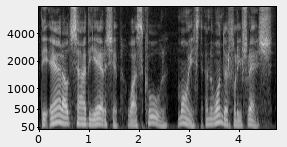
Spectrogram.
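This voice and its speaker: A man reading a scripted adventure story as narrator in a measured way. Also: mid-range voice, animated, warm tone, no echo, studio quality. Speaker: audiobook reader of fan fiction.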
